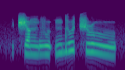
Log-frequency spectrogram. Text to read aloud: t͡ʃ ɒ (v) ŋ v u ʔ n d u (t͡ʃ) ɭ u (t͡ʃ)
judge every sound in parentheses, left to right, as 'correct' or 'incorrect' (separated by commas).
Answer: incorrect, correct, incorrect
